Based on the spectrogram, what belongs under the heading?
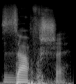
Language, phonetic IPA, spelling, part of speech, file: Polish, [ˈzafʃɛ], zawsze, pronoun / particle, Pl-zawsze.ogg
